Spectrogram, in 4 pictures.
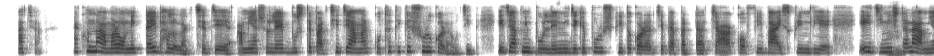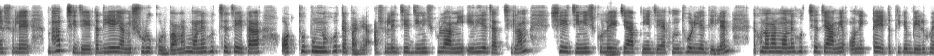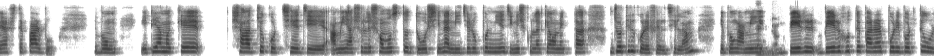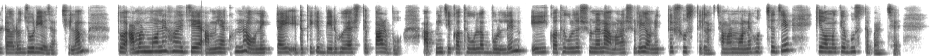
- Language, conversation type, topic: Bengali, advice, দীর্ঘ সময় কাজ করার সময় মনোযোগ ধরে রাখতে কষ্ট হলে কীভাবে সাহায্য পাব?
- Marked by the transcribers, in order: none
